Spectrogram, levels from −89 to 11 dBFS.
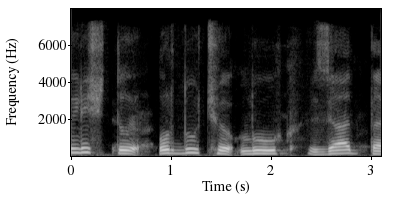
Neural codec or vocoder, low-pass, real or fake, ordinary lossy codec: codec, 16 kHz, 4 kbps, X-Codec, HuBERT features, trained on LibriSpeech; 7.2 kHz; fake; AAC, 48 kbps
